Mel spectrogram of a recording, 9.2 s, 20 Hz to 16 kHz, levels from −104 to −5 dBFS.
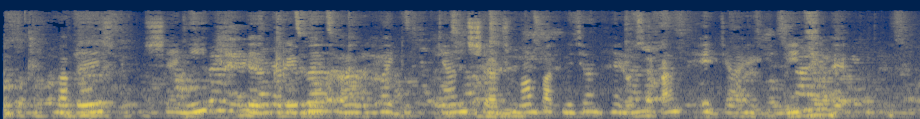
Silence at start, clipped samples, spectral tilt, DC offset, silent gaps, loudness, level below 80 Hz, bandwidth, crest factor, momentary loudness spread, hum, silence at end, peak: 0.05 s; under 0.1%; -4.5 dB/octave; under 0.1%; none; -25 LUFS; -56 dBFS; 11.5 kHz; 18 dB; 11 LU; none; 0 s; -8 dBFS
